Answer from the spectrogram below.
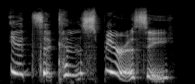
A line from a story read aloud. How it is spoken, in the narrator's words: Ada cried bitterly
